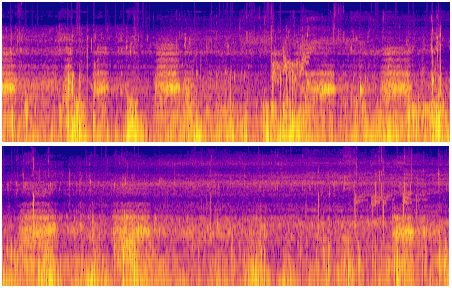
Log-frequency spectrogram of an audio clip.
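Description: Water churns and rumbles, heard from underwater.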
